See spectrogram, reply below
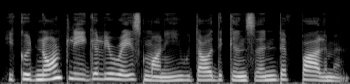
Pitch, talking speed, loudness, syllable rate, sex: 210 Hz, 190 wpm, -16 LUFS, 5.6 syllables/s, female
